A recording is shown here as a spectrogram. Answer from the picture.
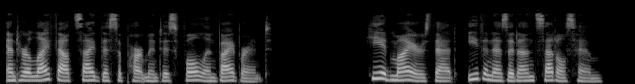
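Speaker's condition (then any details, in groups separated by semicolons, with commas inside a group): No condition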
